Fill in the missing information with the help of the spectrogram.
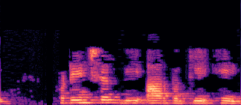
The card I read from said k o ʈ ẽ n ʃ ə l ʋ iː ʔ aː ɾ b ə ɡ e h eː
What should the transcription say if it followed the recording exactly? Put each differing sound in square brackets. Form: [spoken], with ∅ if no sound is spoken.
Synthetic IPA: [p] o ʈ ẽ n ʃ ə l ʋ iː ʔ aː ɾ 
